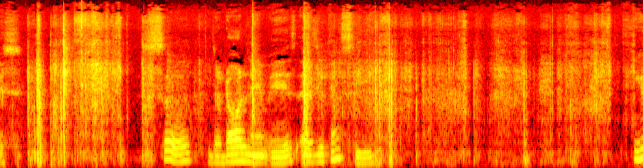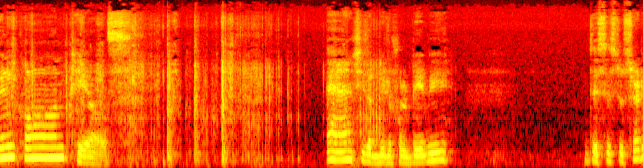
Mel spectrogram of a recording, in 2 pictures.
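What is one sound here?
Stiff paper card rustles and scrapes as it is handled.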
